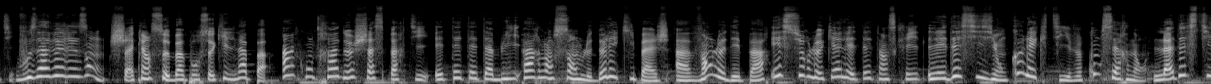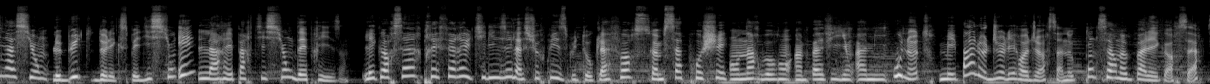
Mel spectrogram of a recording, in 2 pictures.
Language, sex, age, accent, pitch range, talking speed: French, female, 20-39, French, 215-305 Hz, 185 wpm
